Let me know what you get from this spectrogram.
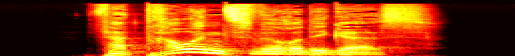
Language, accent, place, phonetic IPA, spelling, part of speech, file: German, Germany, Berlin, [fɛɐ̯ˈtʁaʊ̯ənsˌvʏʁdɪɡəs], vertrauenswürdiges, adjective, De-vertrauenswürdiges.ogg
- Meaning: strong/mixed nominative/accusative neuter singular of vertrauenswürdig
